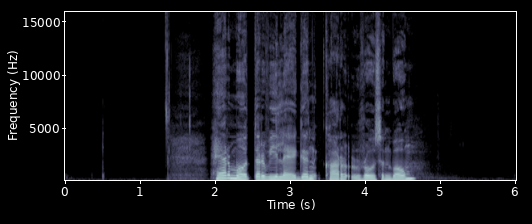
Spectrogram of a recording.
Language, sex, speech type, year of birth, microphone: Norwegian, female, read, 1978, Shure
